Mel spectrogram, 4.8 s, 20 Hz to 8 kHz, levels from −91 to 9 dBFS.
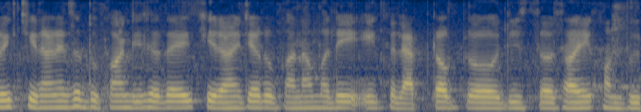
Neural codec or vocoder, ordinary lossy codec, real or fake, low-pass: codec, 16 kHz, 8 kbps, FunCodec, trained on Chinese and English, 25 frames a second; none; fake; none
